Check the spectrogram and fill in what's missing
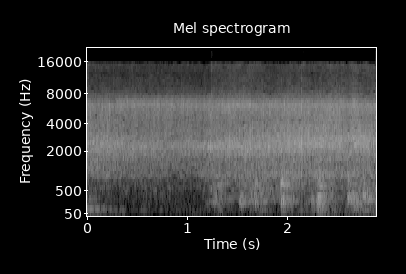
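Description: Onions fry in a hot pan, a steady bright sizzle hissing continuously with soft stirring scrapes joining in toward the end, close and even, with no talking.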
